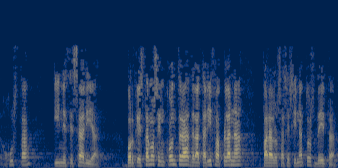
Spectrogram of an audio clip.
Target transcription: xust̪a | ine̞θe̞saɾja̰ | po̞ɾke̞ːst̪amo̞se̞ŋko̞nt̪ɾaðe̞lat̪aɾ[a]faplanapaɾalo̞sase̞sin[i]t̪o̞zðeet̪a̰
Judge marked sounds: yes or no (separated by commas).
no, no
